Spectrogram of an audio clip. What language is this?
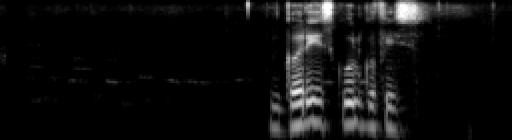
Nepali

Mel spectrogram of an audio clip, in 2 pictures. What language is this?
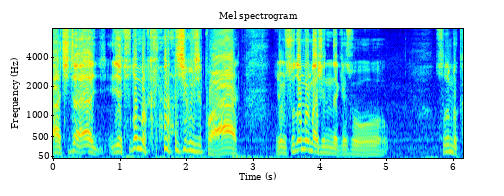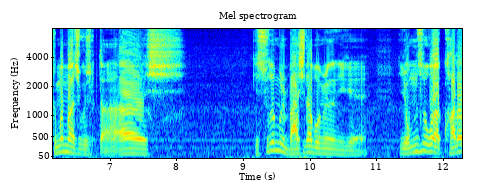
Korean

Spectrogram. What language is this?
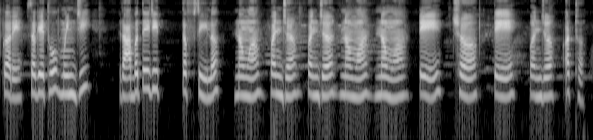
Sindhi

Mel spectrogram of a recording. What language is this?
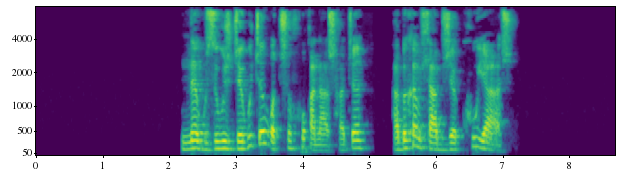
Kabardian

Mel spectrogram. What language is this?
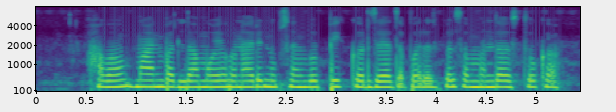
Marathi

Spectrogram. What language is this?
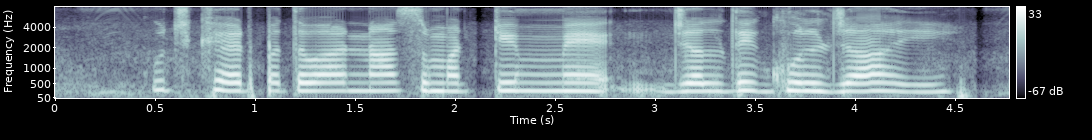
Magahi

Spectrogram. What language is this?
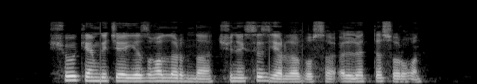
Uyghur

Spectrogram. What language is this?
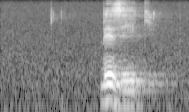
Zulu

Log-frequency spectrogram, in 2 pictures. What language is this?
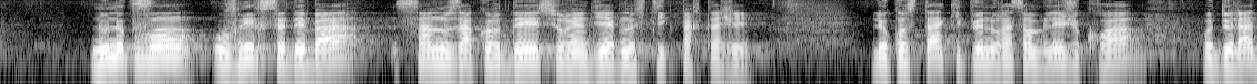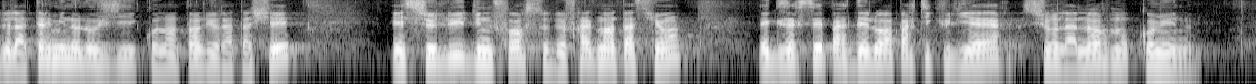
French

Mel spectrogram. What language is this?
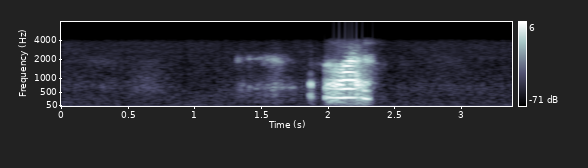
Dogri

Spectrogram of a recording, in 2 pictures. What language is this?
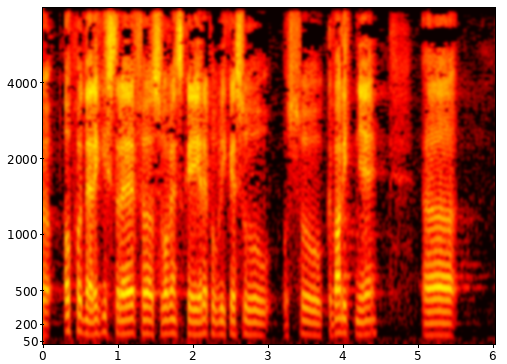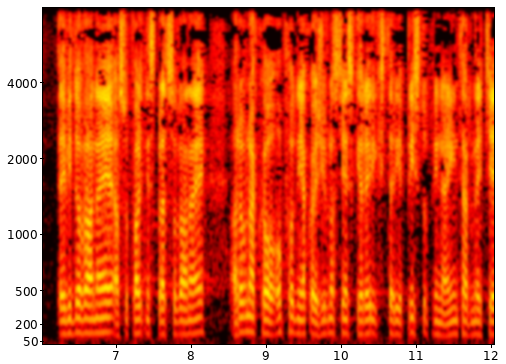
Slovak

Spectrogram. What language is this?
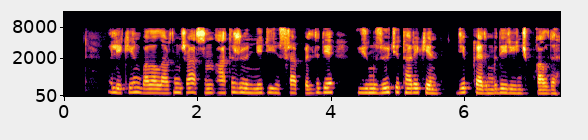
Kazakh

